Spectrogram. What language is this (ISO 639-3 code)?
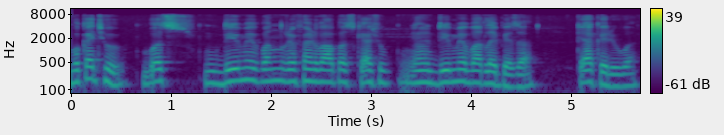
kas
